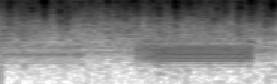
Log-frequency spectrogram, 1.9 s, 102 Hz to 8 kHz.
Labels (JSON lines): {"label": "biophony, croak", "recorder": "SoundTrap 500"}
